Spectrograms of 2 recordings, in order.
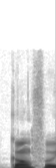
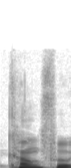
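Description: First: It is said the Mandarin way, with an unaspirated g. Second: It is said the English way, with a breathy k. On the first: This is the original Chinese form. "it comes from kung fu here" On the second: This is the form used in English. "when people say kung fu in English"

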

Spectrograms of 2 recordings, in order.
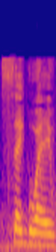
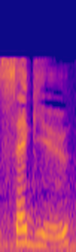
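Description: First: The word ends with a 'way' sound. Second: The word ends with an 'oo' sound. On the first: The speaker calls it right. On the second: The speaker calls it wrong.

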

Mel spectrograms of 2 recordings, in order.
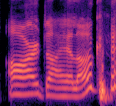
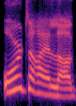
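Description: First: The first word sounds like 'hour', British style. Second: The first word sounds like 'or', Irish style. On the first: "My listeners in the UK will say Our Dialogue" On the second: "I know that's a very Irish pronunciation"

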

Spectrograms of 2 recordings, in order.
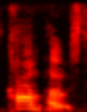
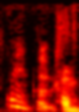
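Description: First: The word is said in an American accent. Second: The word is said in a British accent. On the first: The speaker calls it wrong. "versus us" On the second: The speaker calls it right. "y'all have this beautiful compost"

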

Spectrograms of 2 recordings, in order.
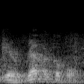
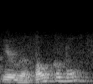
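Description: First: The stress falls on the second syllable. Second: The stress falls on the third syllable. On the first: The speaker calls it right. "but irrevocable" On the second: The speaker calls it wrong. "is not irrevocable"

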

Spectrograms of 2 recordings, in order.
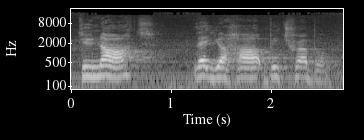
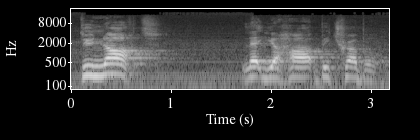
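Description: Both takes have the same delivery.

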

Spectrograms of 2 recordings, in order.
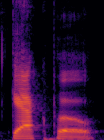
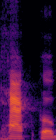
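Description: First: The name begins with a hard G sound. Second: The name begins with an H sound. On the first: This is how most people say the name. "It's Gakpo" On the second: This is the name's actual pronunciation. "It's actually Hakpo, but no one calls him that"

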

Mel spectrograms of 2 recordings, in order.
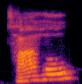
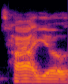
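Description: First: The name is said like the car Tahoe. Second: The name is said as Tayo. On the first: The speaker calls it wrong. "my name is not the car" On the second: The speaker calls it right. "it's clearly Tayo"

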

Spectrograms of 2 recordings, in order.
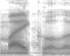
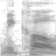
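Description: First: The name sounds like the name Michael. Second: The name sounds different from Michael. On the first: The speaker calls it wrong. "I used to always say the name Michael" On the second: The speaker calls it right. "but it's actually pronounced Michal"

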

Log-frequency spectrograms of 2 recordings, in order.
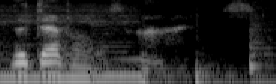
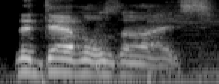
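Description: First: It is said in a more creepy way. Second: It is said in a plain, less creepy way.

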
